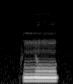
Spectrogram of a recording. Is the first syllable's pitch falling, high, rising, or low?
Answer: low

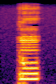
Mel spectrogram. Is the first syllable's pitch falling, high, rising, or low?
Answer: high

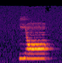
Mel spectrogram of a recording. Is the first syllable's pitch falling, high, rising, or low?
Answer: high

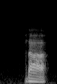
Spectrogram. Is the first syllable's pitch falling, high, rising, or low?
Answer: low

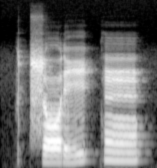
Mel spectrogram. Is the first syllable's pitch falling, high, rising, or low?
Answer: low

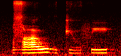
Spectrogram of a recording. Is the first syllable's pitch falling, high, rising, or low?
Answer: rising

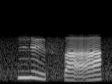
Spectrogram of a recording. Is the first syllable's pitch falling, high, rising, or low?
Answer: falling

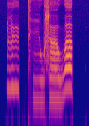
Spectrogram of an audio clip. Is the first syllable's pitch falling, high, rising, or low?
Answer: high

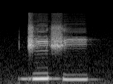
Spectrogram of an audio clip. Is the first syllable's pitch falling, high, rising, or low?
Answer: high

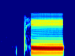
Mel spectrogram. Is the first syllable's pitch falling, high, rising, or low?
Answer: high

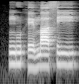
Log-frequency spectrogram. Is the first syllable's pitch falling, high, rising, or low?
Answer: high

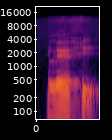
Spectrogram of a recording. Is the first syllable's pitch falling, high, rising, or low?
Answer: low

